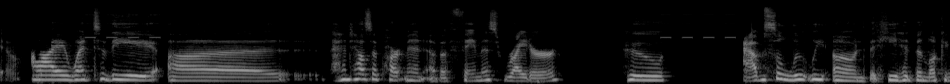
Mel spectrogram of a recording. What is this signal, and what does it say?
Alarm pattern, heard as an alarm's beeps, played twice, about 3500 Hz, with speech in English. Temporal four. Carbon monoxide.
